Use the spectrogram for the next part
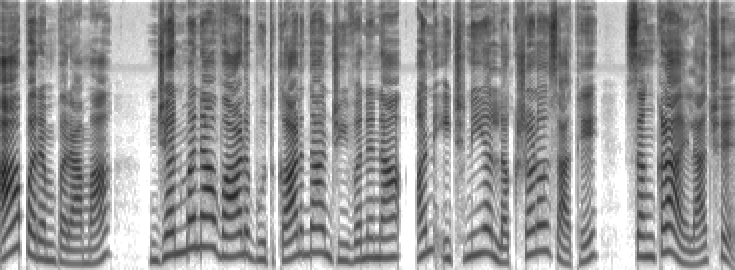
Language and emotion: Gujarati, neutral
